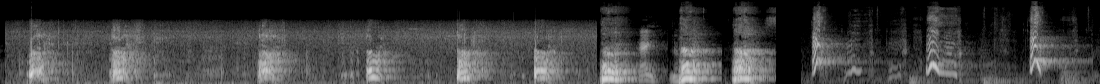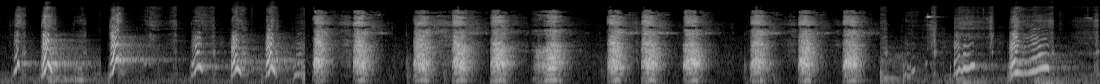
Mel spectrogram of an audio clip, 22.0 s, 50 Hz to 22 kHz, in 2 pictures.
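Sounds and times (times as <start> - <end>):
dog barking: 0.3 - 1.5, 2.6 - 2.9, 3.7 - 4.0, 4.6 - 9.6, 10.3 - 19.7, 20.5 - 21.6.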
